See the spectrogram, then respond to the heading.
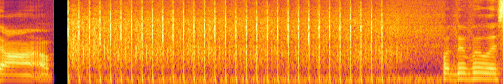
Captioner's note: Sound of automatic gunfire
